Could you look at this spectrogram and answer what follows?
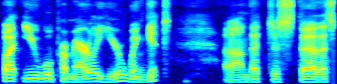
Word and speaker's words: Wingate: like you will hear it pronounced the way it's spelled Wingate um on campus you'll hear Windgate but you will primarily hear wingit um that just uh that's just kind of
